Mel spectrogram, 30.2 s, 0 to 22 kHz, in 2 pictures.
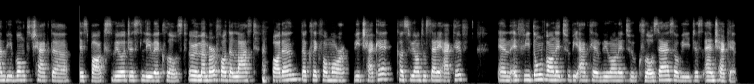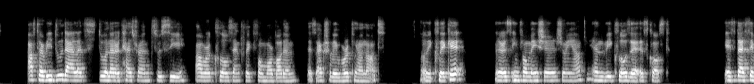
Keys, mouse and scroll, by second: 2.7 click, 5.1 click, 5.8 scroll down 1, 10.7 click, 16.5 click, 23.2 click, 26.6 click.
